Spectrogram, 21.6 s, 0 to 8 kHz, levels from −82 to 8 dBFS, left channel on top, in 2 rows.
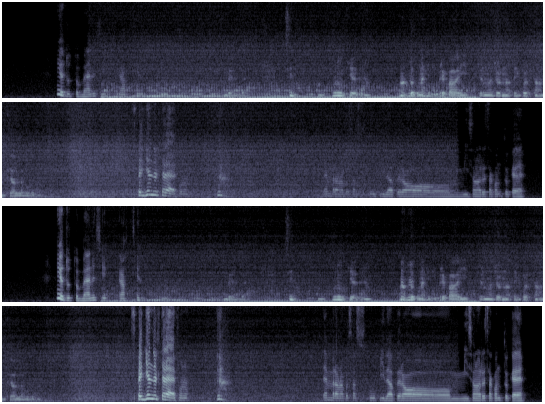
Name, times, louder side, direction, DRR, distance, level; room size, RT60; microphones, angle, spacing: voice 1, 1.1-2.8 8.0-8.3 13.5-14.6 15.1-15.4 17.2-21.2, right 7 dB, 70° right, 0.4 m, -29 dB
sound 1, 1.7-20.0, left 3 dB, 70° left, 1.3 m, -46 dB
sound 2, 2.0-9.5, left 5 dB, 85° left, 0.4 m, -34 dB
voice 2, 4.4-5.9 6.3-7.4 8.0-11.6, left 2 dB, 20° left, 0.6 m, -31 dB
3.5 x 3.1 x 2.4 m
head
